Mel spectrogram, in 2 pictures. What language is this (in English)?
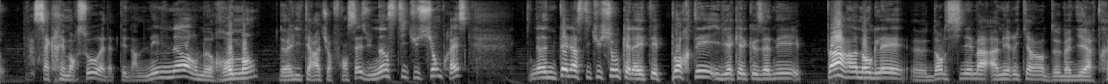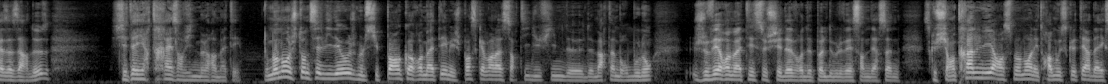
French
